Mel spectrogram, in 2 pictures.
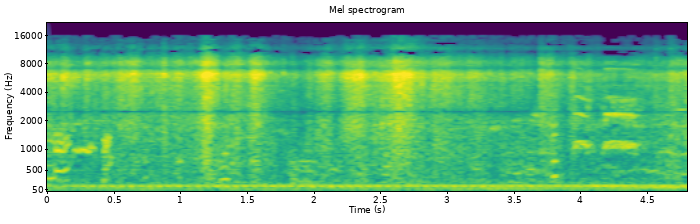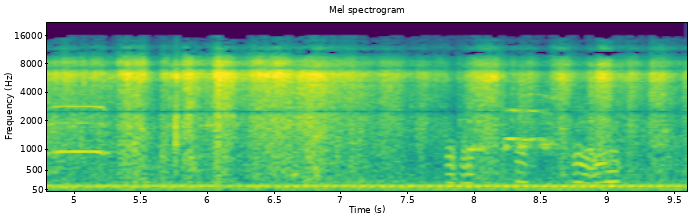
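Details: Backyard coop chickens scratching down a pile of leaves: soft clucks and brief calls over steady rustling of leaves, with a constant low hum underneath.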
